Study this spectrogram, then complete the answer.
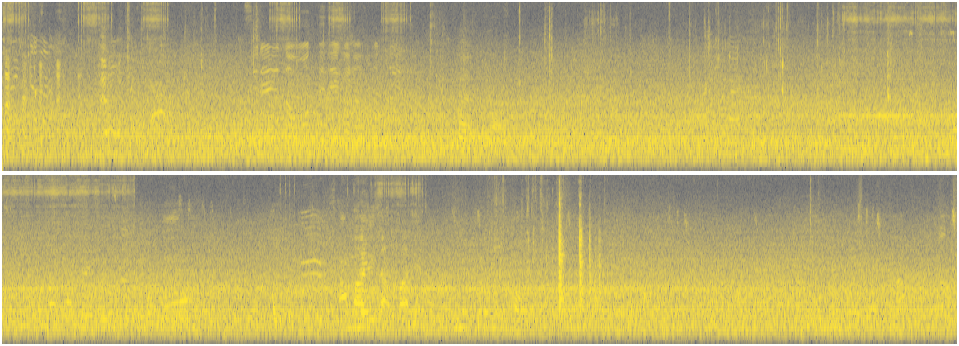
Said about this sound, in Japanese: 遠くで巨大なフェリーの轟音がする中、イワシ、アジ、シャコ、ハゼが釣れているようです。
